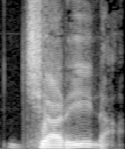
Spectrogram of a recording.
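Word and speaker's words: czarina: আর আই এন এ জারিনা জারিনা সির উচ্চারণ হবে না তারপরে শব্দের মধ্যে কিউ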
